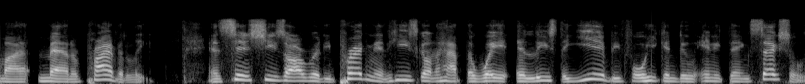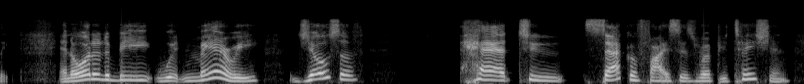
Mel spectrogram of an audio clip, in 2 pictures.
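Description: Heavy Opus voice compression, running in its SILK linear-prediction mode with a wideband setting and 20 ms frames, shapes the whole of this speech clip, and the sound fits a bitrate of about 10 kbps. At that rate the coder keeps only the lower band, up to roughly 8 kHz, and quantises the excitation coarsely, so the voice comes out muffled, hoarse and faintly robotic from start to finish. On top of that come single sharp clicks, each a thin vertical line across the spectrum, at 4.13 s, between "since she's already pregnant" and "going to have to", at 6.51 s, at 7.60 s just after "he can do anything", at 9.27 s right after "order to", and at 15.09 s. The likely cause is dropped samples: a fraction of a millisecond goes missing from the stream each time, so the waveform jumps abruptly to a later value without any sound being audibly lost.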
